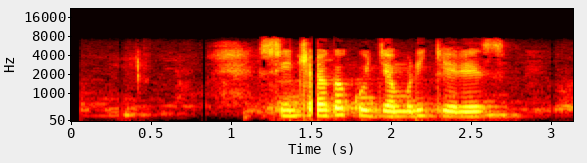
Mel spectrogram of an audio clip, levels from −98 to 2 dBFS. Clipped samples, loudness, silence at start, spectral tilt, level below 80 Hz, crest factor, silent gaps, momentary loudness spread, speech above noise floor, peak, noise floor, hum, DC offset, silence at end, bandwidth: under 0.1%; -17 LUFS; 0.35 s; -3 dB/octave; -62 dBFS; 18 dB; none; 22 LU; 30 dB; -2 dBFS; -47 dBFS; none; under 0.1%; 0 s; 8 kHz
